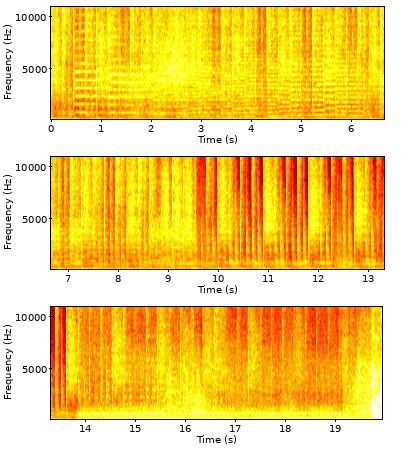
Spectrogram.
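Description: Racing video game cars roar around the Sydney Homebush circuit, a continuous engine drone with shifting pitch and tire squeal, set against a busy musical soundtrack that swells louder partway through.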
